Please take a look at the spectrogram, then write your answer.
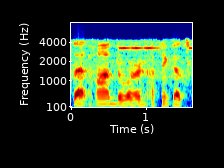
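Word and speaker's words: Houndour: for Cubone that Cubone let's see Hond I pronounced that hondor I think that's correct Hound Hound hour Hound hour okay see there we go apparently I do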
